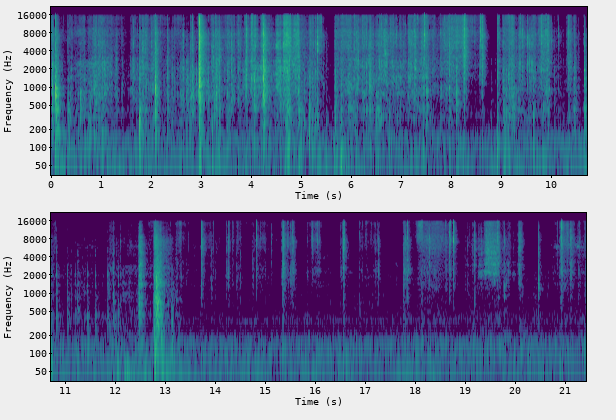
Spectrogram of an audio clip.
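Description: Trading-card packs and a Panini Prizm mega box being opened by hand: crinkling and tearing of foil wrappers and cardboard, with cards being shuffled and handled. The rustles and clicks come thick at first and thin out after about thirteen seconds.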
